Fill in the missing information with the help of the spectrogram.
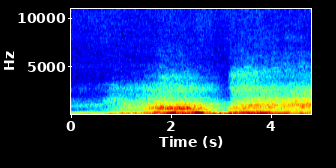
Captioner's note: loud car in the background; even louder engine rev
